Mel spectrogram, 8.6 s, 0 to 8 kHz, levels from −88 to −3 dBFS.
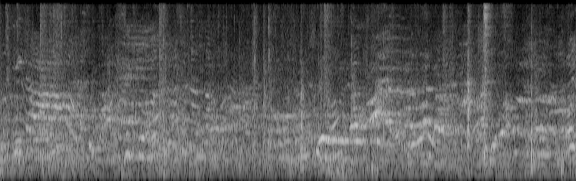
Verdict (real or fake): fake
